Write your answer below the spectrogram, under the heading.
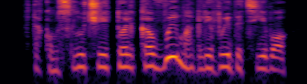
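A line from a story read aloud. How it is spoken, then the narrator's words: Angry. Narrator (Russian): сердито сказала Бланка Мария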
